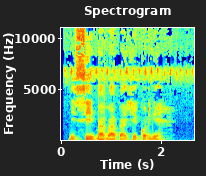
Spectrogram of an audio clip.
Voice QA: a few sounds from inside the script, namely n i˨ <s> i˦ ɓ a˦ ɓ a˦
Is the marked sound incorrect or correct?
correct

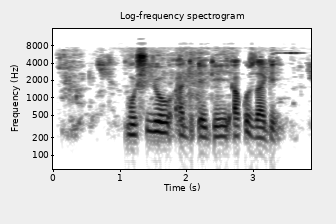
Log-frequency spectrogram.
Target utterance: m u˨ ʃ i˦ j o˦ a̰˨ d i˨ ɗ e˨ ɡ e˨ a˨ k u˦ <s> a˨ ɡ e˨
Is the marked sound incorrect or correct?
incorrect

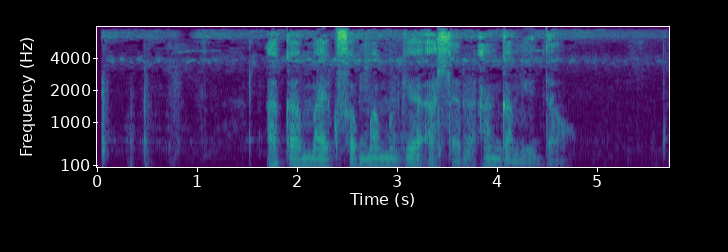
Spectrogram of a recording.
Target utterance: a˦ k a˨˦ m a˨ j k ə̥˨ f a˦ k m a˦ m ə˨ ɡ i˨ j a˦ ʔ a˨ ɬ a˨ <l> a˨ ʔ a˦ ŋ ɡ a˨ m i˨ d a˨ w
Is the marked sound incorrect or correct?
incorrect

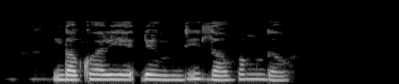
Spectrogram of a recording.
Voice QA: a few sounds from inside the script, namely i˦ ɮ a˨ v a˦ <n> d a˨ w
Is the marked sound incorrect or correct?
incorrect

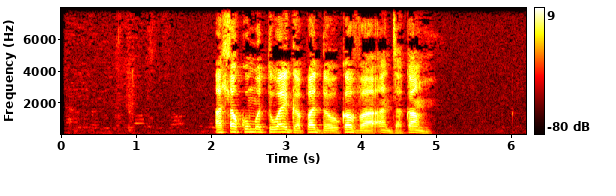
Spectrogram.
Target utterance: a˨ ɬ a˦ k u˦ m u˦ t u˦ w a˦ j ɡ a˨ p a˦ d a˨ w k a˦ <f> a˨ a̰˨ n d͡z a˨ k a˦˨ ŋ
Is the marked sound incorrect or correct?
incorrect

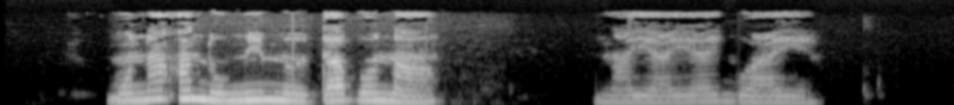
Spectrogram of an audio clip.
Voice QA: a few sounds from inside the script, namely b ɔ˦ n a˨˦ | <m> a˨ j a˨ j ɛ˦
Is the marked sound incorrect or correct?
incorrect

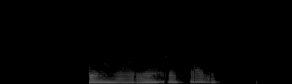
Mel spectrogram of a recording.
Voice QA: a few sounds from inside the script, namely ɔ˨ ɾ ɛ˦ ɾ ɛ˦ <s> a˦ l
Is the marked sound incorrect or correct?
correct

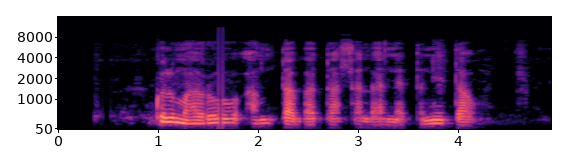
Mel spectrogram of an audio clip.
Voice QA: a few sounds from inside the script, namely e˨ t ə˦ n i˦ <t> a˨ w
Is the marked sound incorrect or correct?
correct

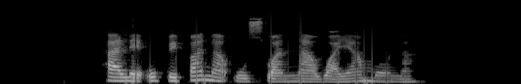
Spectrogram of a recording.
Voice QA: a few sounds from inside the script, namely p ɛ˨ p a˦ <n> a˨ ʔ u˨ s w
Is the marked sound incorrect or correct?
correct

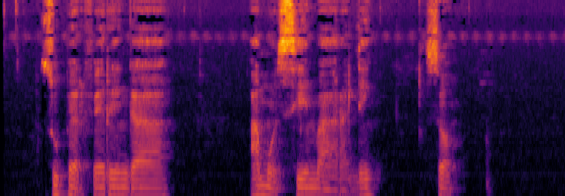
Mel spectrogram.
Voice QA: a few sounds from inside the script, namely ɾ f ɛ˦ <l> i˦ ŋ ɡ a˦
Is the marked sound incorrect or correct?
incorrect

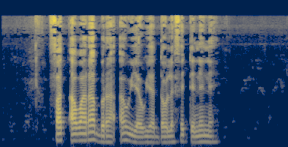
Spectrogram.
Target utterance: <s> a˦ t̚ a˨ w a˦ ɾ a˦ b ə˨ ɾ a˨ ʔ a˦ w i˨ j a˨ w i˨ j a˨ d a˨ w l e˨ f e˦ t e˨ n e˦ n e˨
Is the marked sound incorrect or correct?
incorrect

